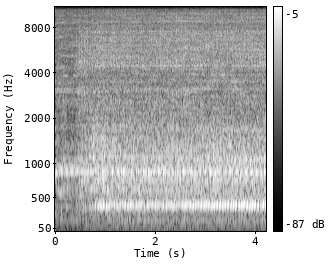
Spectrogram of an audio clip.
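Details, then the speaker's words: Milling chatter squaring pre-hardened D2 (about Rockwell C20) weldbox blocks with a 3/4 inch solid carbide endmill: steady ~400 Hz humming tone throughout the cut; deflection suspected mostly in the machine rather than the endmill. "This is a 3/4 inch solid carbide endmill. And still there's deflection."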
